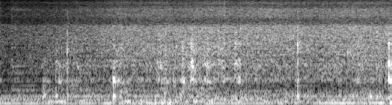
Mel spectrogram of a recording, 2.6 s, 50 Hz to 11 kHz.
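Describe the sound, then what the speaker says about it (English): Garlic and onion frying together in a pan as the base for chili, an even close sizzle with scattered pops and crackles throughout, no voices. "We've cooked these about 5 minutes. The garlic and the onion together."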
